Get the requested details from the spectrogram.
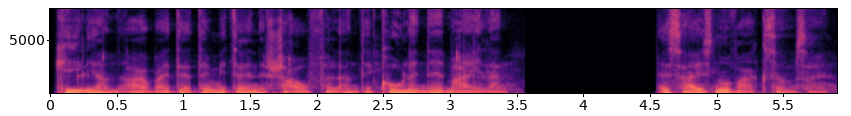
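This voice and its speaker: A man narrating an audiobook story in a calm, measured way. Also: medium pitch, vocal fry, breathy edge.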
